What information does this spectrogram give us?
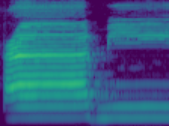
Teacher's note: حلق سے نکالیں گے اور ہاں پر کھڑی زبر ہے، اسے صرف اور صرف ایک علی کے برابر کھینچیں گے، حمیم۔ ہا صرف تھوڑا سا کھینچیں گے کھڑی زبر کی وجہ سے، میم کو 5 علی کے برابر کھینچیں گے۔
